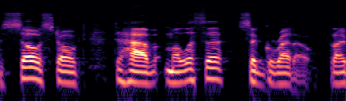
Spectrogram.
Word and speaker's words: Segreto: Welcome to the Somebody Like You podcast, where I am so stoked to have Melissa Segreto. Did I pronounce that right?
